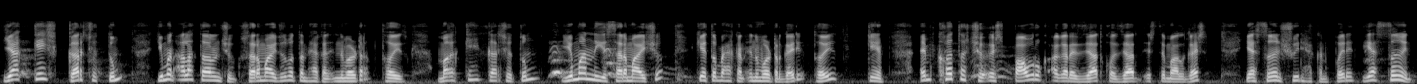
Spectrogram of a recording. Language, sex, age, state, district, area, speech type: Kashmiri, male, 18-30, Jammu and Kashmir, Baramulla, urban, spontaneous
